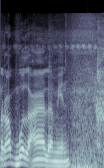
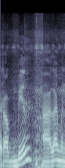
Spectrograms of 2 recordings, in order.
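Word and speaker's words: رَبِّ الْعَالَمِينَ: Lalu contoh bacaan kesalahan Fatihah yang tidak merubah makna, contohnya misalkan Rabbul Alamin atau Rabbal Alamin, haruskan Alhamdulillahi Rabbil Alamin, harusnya Rabbi dibaca kasroh, dia membacanya dhommah Rabbul atau dibaca fathah Rabbal, itu lahnun tapi tidak merubah makna, bacaannya sah.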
